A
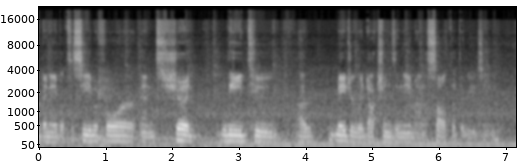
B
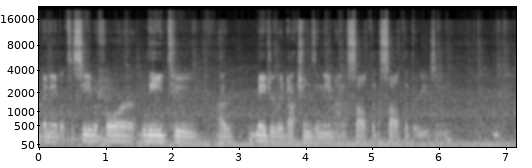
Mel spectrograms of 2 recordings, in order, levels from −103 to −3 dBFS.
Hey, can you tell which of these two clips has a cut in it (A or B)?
B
